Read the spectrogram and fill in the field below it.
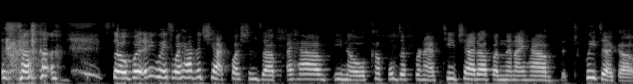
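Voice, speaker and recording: A woman's high-pitched voice rushes along at a very fast pace. Her intonation is lively. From Romania. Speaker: social media marketer. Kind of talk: panel discussion.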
